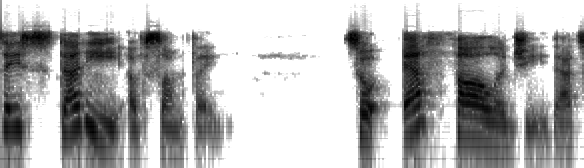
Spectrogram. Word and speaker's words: ethology: So ethology, that's how you pronounce this word.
